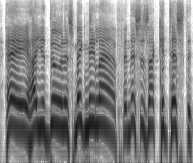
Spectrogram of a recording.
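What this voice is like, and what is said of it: Imitated New York accent. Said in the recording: “he has like a New York accent ... he's got more of a New York accent than I remember”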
